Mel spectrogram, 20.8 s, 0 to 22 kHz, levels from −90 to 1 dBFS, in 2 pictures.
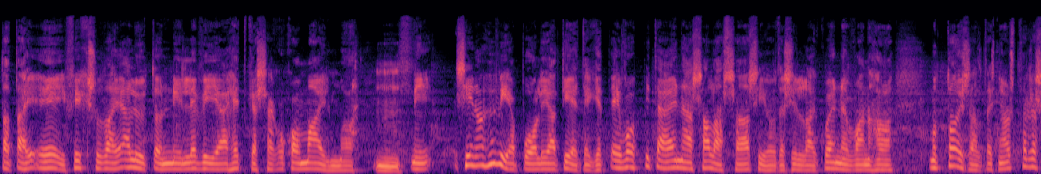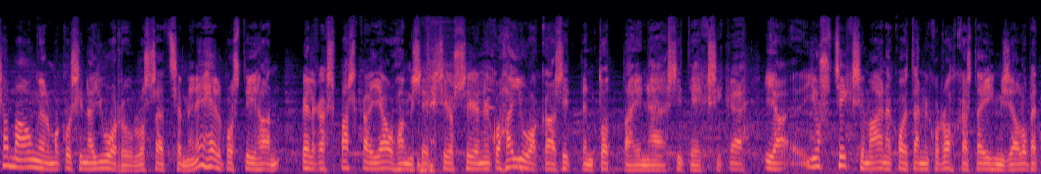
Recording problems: animal sounds; noticeable; throughout; 20 dB below the speech

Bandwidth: 14.5 kHz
